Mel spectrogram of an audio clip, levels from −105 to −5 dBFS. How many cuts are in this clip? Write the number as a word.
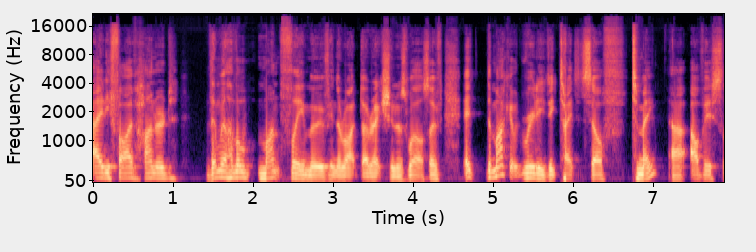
zero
